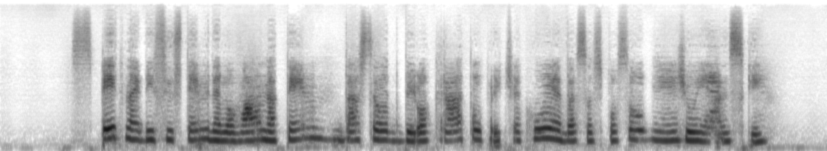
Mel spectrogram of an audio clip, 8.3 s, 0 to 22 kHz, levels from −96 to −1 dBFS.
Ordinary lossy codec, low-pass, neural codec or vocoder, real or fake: none; 19.8 kHz; codec, 44.1 kHz, 0.9 kbps, DAC; fake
